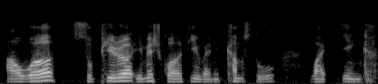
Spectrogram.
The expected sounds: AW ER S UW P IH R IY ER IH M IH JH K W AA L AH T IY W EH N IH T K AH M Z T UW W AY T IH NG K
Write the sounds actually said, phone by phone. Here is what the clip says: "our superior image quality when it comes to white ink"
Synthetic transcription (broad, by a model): AW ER S UW P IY R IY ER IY M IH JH K W AA L AH T IY W EH N IH T K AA M S T UW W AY IH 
